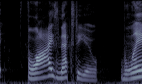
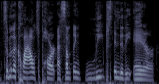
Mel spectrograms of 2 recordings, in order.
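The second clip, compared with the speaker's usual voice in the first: usual speaking voice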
